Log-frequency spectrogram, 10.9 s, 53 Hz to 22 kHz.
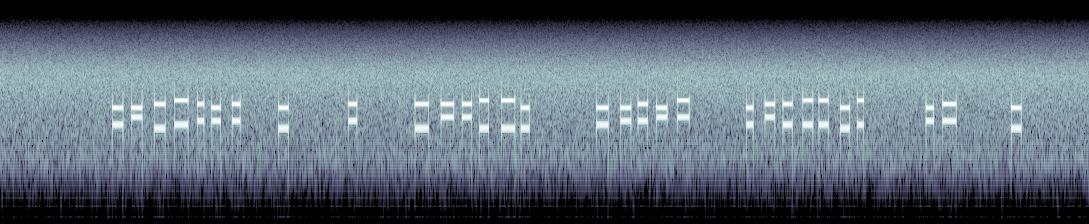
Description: DTMF, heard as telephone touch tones, dialled by hand, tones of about 100 ms, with a squelch burst at the end. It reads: 4*26878 1 8 200331 478*# 4056616 78 1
